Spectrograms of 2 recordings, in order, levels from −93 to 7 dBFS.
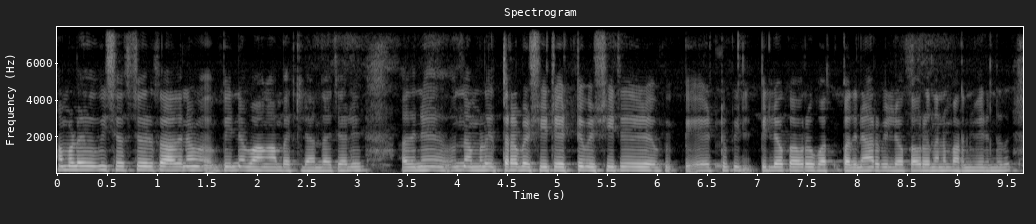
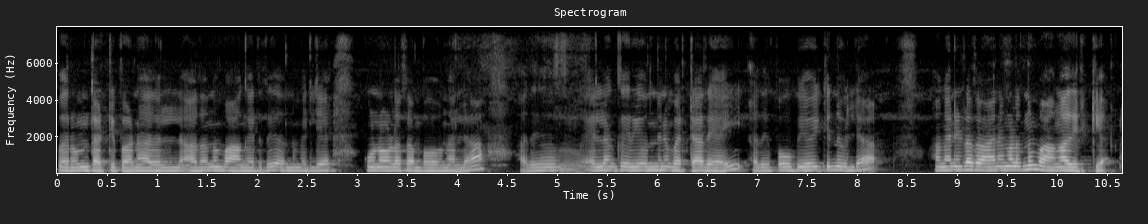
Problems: none marked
